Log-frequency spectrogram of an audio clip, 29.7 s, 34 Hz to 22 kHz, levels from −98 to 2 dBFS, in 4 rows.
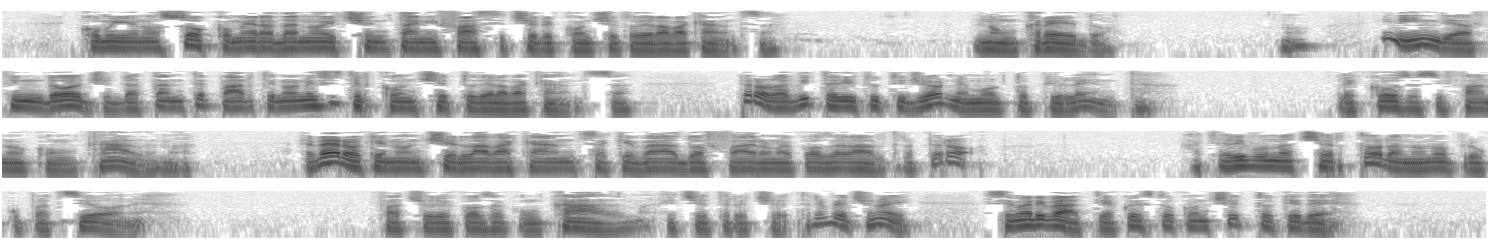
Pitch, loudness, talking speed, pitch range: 105 Hz, -34 LUFS, 180 wpm, 100-120 Hz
